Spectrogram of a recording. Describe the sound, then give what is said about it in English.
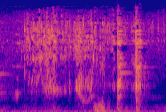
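A short stream of water pours and splashes steadily into a glass for a couple of seconds, with two sharp clinks near the end. No voices. “Please, the water.”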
